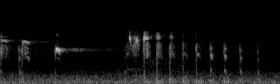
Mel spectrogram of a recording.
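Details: Bald eagle pair calling at midnight in March while the male incubates: a thin whistled note, then a quick descending series of short piping chitters that slow toward the end.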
